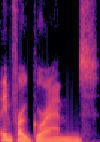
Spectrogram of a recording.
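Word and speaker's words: Infogrames: just made Reviving The Classic info uh or infograms is how they pronounced it brand and reintroducing it as a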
